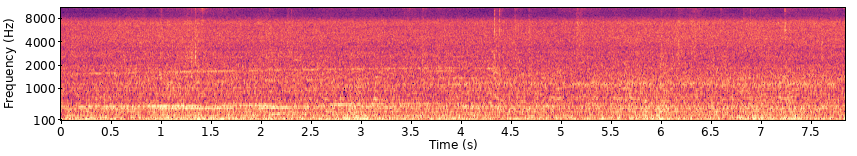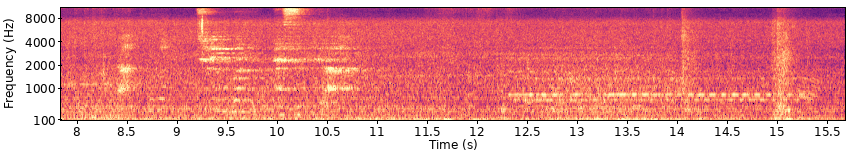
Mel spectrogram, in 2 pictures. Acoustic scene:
subway train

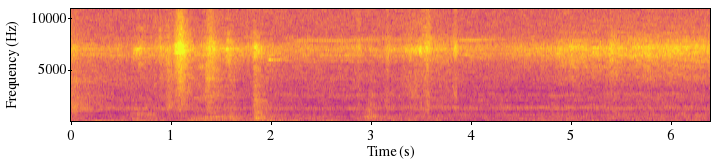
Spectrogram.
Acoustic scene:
elevator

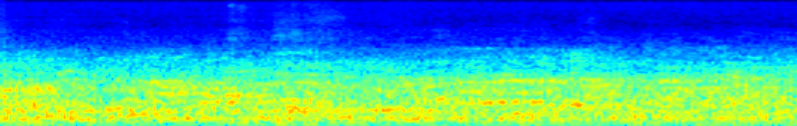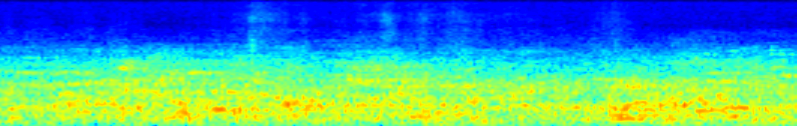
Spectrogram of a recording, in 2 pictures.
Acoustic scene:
crowded indoor space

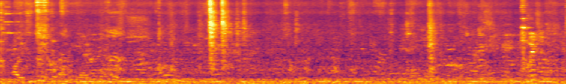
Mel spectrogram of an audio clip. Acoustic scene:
crowded indoor space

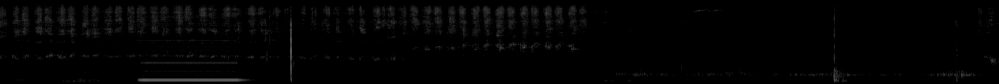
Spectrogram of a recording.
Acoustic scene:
restroom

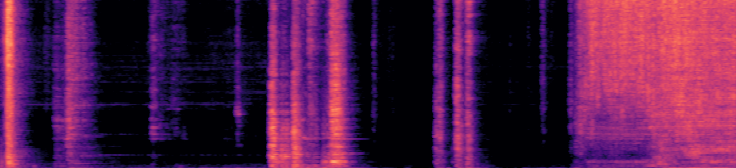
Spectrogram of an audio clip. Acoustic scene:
kitchen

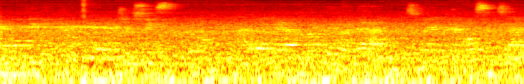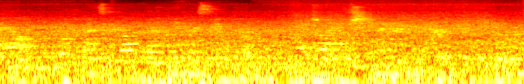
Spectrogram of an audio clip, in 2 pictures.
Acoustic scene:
subway train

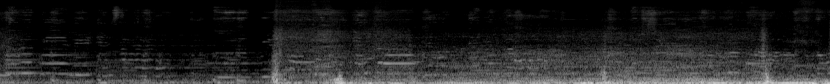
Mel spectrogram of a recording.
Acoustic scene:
car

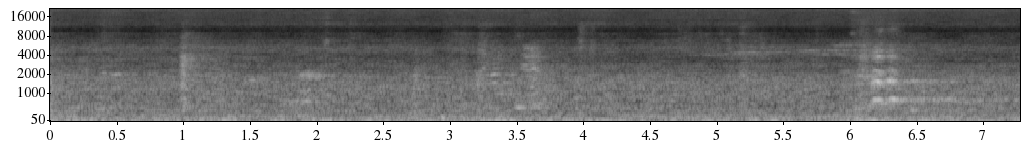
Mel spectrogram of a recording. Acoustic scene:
residential area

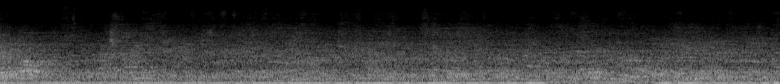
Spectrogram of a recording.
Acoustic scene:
subway station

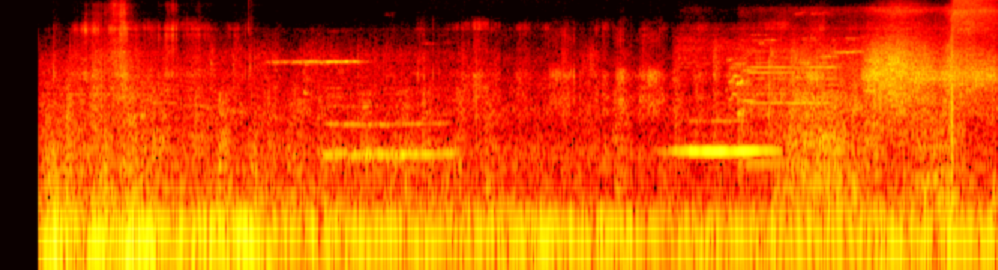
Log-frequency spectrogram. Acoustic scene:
bus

